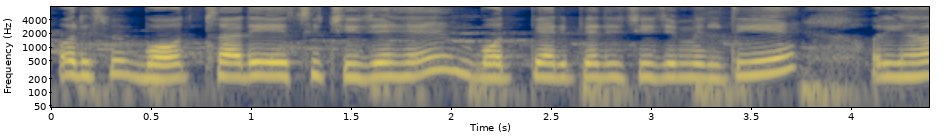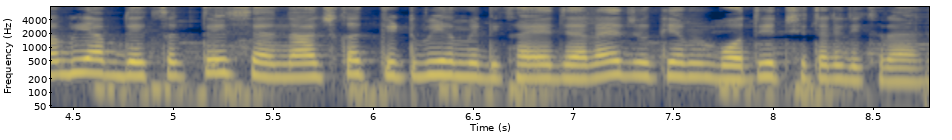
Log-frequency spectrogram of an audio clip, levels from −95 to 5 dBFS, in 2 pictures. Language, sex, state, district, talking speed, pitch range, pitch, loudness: Hindi, female, Rajasthan, Jaipur, 265 wpm, 210-240 Hz, 225 Hz, -18 LUFS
